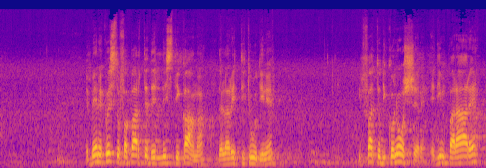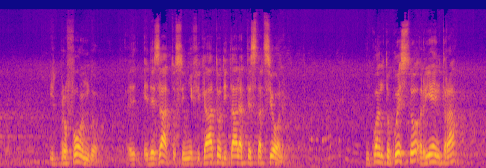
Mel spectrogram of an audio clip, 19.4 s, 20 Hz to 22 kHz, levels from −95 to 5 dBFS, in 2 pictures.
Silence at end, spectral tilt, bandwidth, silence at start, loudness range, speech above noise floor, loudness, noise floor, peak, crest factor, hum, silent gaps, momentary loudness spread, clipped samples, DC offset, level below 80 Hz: 0 s; -4.5 dB/octave; 17 kHz; 0 s; 4 LU; 26 dB; -15 LUFS; -40 dBFS; 0 dBFS; 16 dB; none; none; 23 LU; under 0.1%; under 0.1%; -54 dBFS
